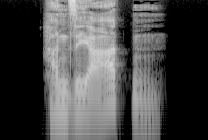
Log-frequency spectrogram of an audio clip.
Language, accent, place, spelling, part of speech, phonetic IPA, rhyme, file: German, Germany, Berlin, Hanseaten, noun, [hanzeˈaːtn̩], -aːtn̩, De-Hanseaten.ogg
- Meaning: plural of Hanseat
